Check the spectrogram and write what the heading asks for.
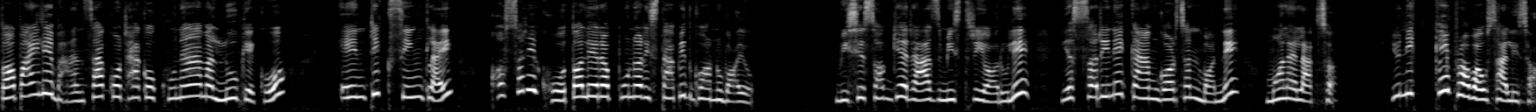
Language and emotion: Nepali, surprised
